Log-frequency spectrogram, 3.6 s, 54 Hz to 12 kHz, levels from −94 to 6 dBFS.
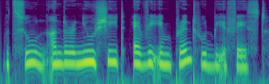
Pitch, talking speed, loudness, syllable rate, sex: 200 Hz, 185 wpm, -16 LUFS, 5.1 syllables/s, female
